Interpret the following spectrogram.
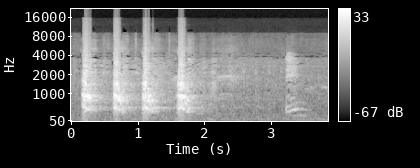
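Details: A dog in India being taught by its owner to count gives four sharp, loud barks spaced about half a second apart, then falls quiet apart from a faint, brief tonal sound near the end.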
